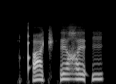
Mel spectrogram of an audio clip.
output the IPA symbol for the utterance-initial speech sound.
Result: qʼ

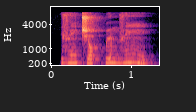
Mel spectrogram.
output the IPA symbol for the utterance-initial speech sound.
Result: z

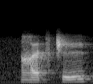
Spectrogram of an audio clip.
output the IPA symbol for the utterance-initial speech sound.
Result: ʁ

